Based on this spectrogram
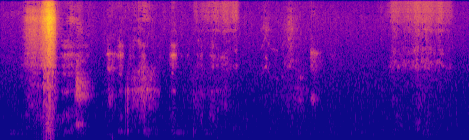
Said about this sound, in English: Whose dog is that? Who has a dog? Is that my dog? That's mine?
